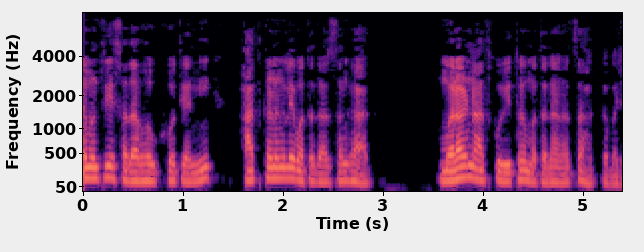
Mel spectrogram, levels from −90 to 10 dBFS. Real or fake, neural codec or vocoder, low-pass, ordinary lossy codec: real; none; 7.2 kHz; none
